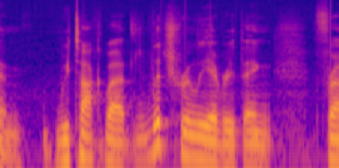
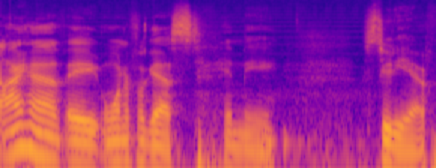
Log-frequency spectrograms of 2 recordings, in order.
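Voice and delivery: ordinary talk

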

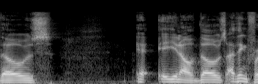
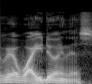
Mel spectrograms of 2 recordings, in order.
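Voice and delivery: normal talking voice

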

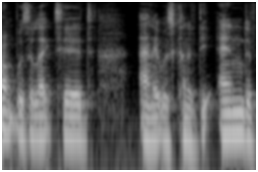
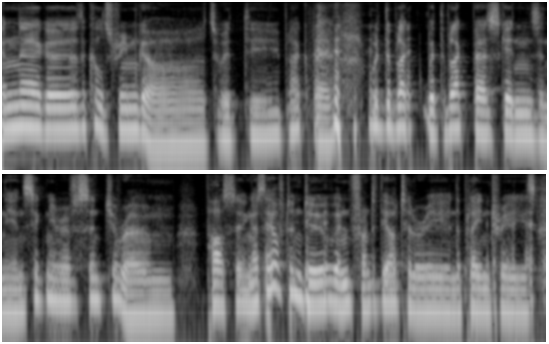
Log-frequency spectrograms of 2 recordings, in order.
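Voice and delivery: put-on British commentator voice, pitched higher; 3 semitones higher than usual. Describing royal pageantry coverage, doing a close, muffled BBC commentator voice. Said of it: "close, muffled British voice going".

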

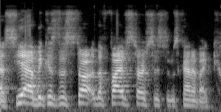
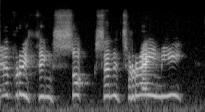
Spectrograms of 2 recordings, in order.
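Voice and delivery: put-on very high-pitched English accent; 7 dB quieter than usual. Imitating what locals will say about the weather: english accent. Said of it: "Is that your English accent?".

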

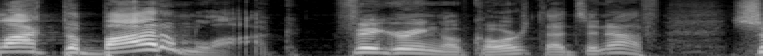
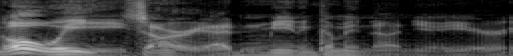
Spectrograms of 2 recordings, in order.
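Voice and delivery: very deep, very quiet, hushed murmur; 13 semitones lower, 12 dB quieter than usual. Redoing the impression on request, imitating Casey Kasem. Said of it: "Not a bad Casey Kasem".

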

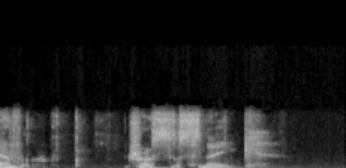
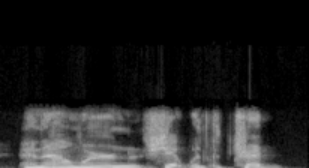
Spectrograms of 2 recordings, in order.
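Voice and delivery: ordinary talk

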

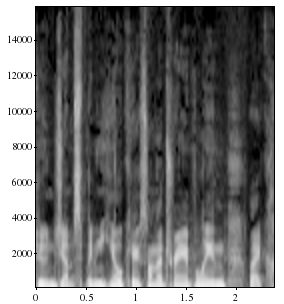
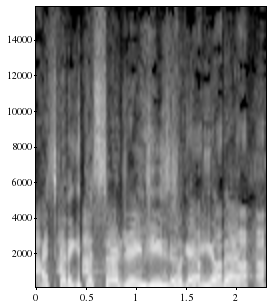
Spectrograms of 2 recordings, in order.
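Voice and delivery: put-on high, laughing, chipper kids' show host voice. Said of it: "He was totally chipper".

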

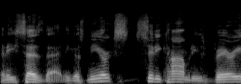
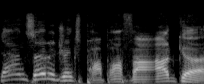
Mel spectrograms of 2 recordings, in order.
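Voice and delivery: slow, cheesy, hacky put-on British TV host voice; 4 semitones higher than usual. Comedian retelling a bit he did on a show, in a hacky British TV host voice. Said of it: "I did that hacky voice".

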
